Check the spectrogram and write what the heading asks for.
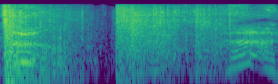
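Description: Cartoon crash effect: a body slams into a billboard with one loud, crunching impact at the start that dies away within about half a second. Near the end comes a short vocal grunt.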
